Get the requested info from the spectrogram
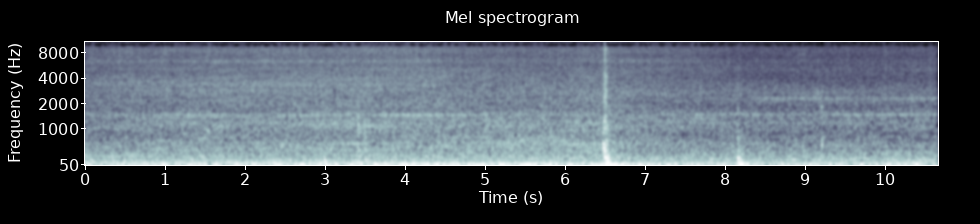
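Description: Car engine idling, a steady low rumble, with a sharp click about six and a half seconds in and a fainter one shortly after.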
